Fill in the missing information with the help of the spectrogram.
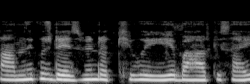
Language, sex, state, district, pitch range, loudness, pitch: Hindi, female, Uttar Pradesh, Budaun, 205-220 Hz, -13 LUFS, 215 Hz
